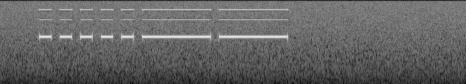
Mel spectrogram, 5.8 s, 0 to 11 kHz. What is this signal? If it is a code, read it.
Beep code, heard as a piezo beeper, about 2450 Hz. 5 short, 2 long.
